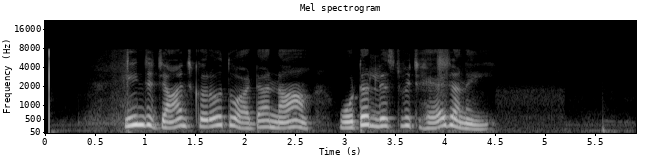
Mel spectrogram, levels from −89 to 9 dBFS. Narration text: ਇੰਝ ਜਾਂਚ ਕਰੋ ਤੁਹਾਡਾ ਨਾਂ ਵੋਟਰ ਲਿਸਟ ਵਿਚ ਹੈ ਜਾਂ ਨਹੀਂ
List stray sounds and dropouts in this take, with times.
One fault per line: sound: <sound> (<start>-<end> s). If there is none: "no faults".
no faults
